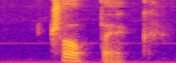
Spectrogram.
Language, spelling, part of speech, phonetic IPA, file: Polish, czopek, noun, [ˈt͡ʃɔpɛk], Pl-czopek.ogg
